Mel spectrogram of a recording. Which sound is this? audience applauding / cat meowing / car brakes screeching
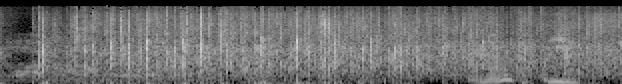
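audience applauding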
